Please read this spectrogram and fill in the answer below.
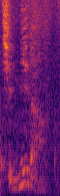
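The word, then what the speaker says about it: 識: 이게 시기 아니고 지입니다. 지인데 그냥 씀하는 게 좋습니다. 기록할 지다 드라마. 네, 기록할 지자. 그러니까 이거 발음이 이런 시기 아니고 진데.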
